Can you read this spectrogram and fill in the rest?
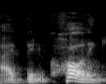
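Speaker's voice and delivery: put-on booming male voice. Retelling a voice that called out to the speaker by name, in Oshun's deep booming voice. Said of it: "It was deep voice".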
